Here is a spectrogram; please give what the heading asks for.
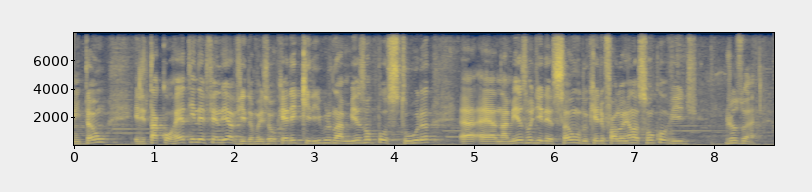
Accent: Maringá, Paraná, Brazil; Eu sou de Maringá

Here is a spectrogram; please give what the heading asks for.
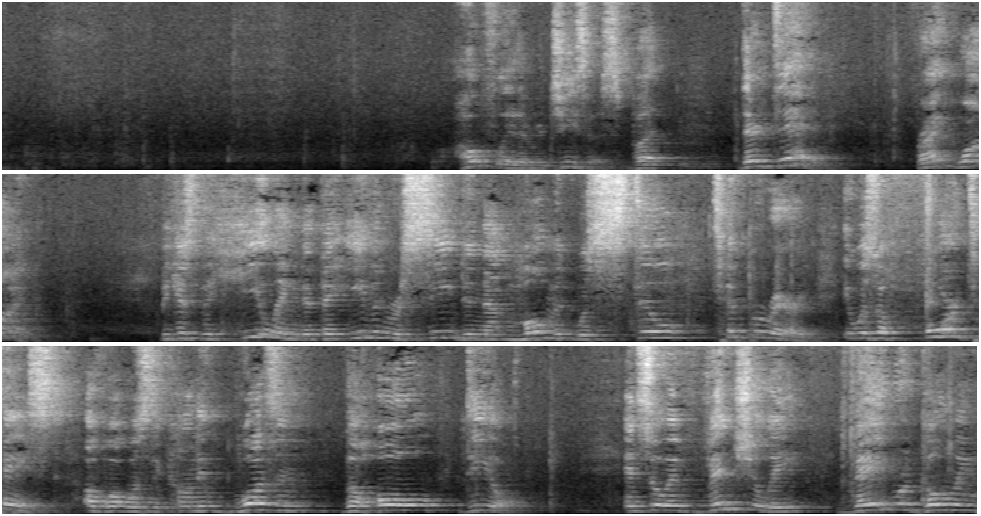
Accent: the Northwest, Pacific Northwest, United States; also born or lived in California / Zimbabwe; now in Texas, United States; Now, I've lived in Texas for a while, but I grew up in the Northwest

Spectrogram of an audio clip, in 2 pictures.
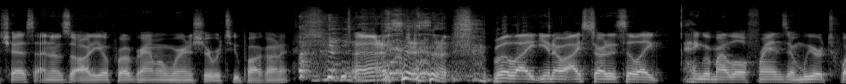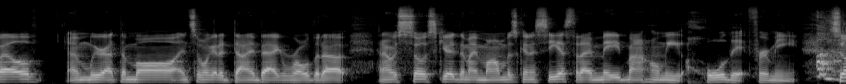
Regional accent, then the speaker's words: Toronto, Ontario, Canada; I'm from Toronto

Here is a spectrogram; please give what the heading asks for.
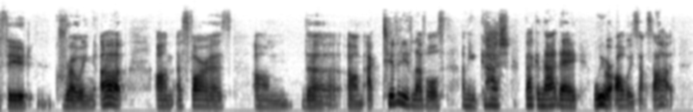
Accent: the South, United States; growing up in the South, I was mostly raised by my grandmother

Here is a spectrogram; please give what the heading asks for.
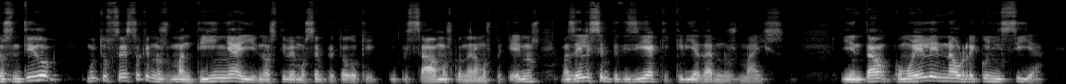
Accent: Spain; Portuguese is a second language; moved away; also born or lived in United States / Germany; Pá, porque eu sou espanhol. É, a ver, eu, eu me criei em escolas espanholas e norte-americanas, em Espanha e em, e em Estados Unidos.

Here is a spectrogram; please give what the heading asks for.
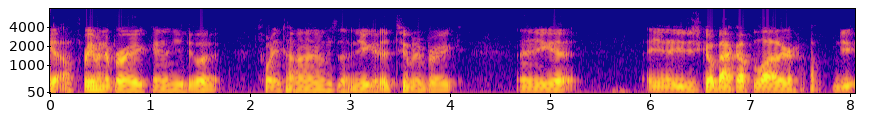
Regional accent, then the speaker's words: Michigan, United States; I'm from Michigan

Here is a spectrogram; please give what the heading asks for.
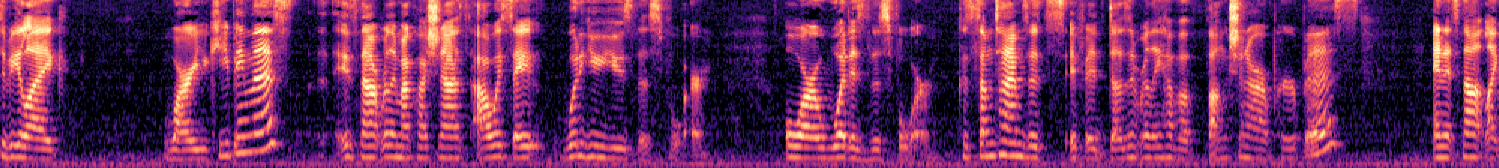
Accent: New Iberia, Louisiana, United States; I'm from the South. I'm from Louisiana. I grew up in New Iberia.

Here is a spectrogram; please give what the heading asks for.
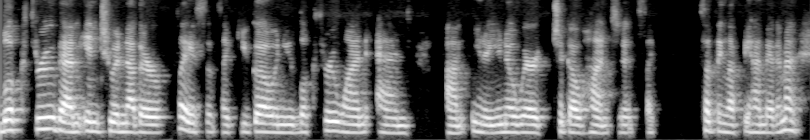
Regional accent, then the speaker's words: Alaska, United States; I grew up in Alaska

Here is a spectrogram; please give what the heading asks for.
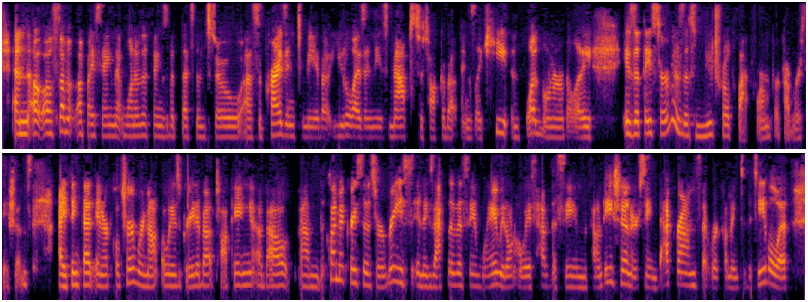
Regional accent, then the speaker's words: New York City, New York, United States; I grew up in New York City.

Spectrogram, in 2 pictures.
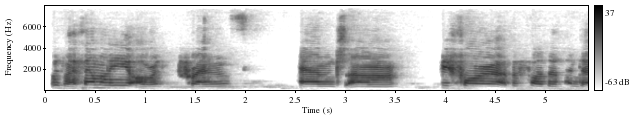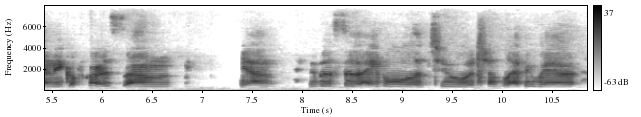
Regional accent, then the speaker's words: Germany; also born or lived in near Cologne, Germany; I am 16 years old and I am from Germany.

